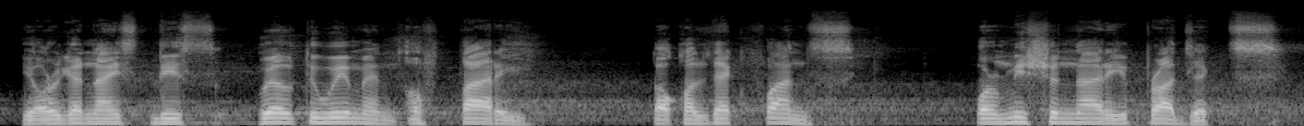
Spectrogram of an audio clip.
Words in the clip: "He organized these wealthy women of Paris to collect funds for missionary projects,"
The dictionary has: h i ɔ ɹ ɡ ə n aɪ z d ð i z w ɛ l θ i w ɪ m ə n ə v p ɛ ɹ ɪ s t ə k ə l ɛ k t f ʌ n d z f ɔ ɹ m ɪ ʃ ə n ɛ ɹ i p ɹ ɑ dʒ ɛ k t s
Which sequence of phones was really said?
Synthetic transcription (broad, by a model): h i ɔ ɹ ɡ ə n aɪ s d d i s w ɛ l t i w ɪ m ə n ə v p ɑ ɹ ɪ t ə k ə l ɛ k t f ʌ n d s f ɔ ɹ m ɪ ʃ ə n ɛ ɹ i p ɹ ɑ dʒ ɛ k t s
